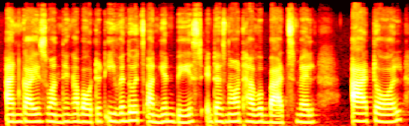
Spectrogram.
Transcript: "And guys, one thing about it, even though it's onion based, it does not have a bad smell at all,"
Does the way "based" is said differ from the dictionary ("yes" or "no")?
no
